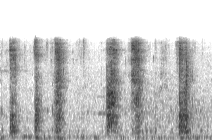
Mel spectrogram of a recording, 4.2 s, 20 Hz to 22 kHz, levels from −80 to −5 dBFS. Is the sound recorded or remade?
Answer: remade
